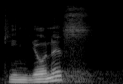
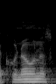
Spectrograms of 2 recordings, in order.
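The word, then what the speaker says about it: Quiñones: My name is Carlos Quinones. If you've ever taken a Spanish class, there's an N over the first N. It's pronounced Quinones. But that's okay. I'll go by Quinones, Carlos, whatever you want to call me.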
